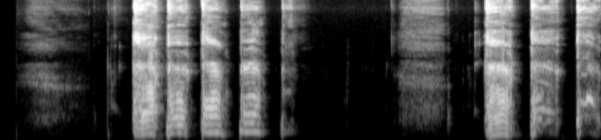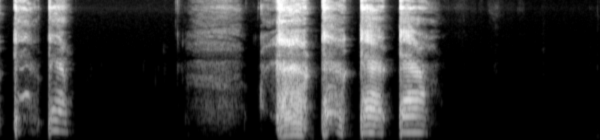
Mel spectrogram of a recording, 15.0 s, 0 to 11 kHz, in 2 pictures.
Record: three_cough_length: 15.0 s
three_cough_amplitude: 32768
three_cough_signal_mean_std_ratio: 0.38
survey_phase: beta (2021-08-13 to 2022-03-07)
age: 65+
gender: Male
wearing_mask: 'No'
symptom_new_continuous_cough: true
symptom_runny_or_blocked_nose: true
symptom_shortness_of_breath: true
symptom_sore_throat: true
symptom_fatigue: true
symptom_fever_high_temperature: true
symptom_headache: true
symptom_change_to_sense_of_smell_or_taste: true
symptom_loss_of_taste: true
symptom_onset: 4 days
smoker_status: Never smoked
respiratory_condition_asthma: false
respiratory_condition_other: false
recruitment_source: Test and Trace
submission_delay: 2 days
covid_test_result: Positive
covid_test_method: RT-qPCR
covid_ct_value: 15.8
covid_ct_gene: N gene
covid_ct_mean: 16.9
covid_viral_load: 2800000 copies/ml
covid_viral_load_category: High viral load (>1M copies/ml)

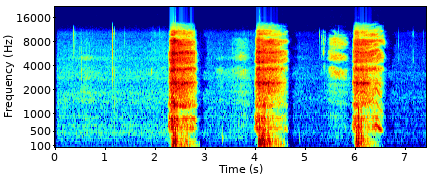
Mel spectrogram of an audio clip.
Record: exhalation_length: 7.4 s
exhalation_amplitude: 32768
exhalation_signal_mean_std_ratio: 0.28
survey_phase: beta (2021-08-13 to 2022-03-07)
age: 18-44
gender: Male
wearing_mask: 'No'
symptom_runny_or_blocked_nose: true
symptom_fatigue: true
symptom_onset: 5 days
smoker_status: Current smoker (11 or more cigarettes per day)
respiratory_condition_asthma: true
respiratory_condition_other: false
recruitment_source: REACT
submission_delay: 2 days
covid_test_result: Negative
covid_test_method: RT-qPCR
influenza_a_test_result: Negative
influenza_b_test_result: Negative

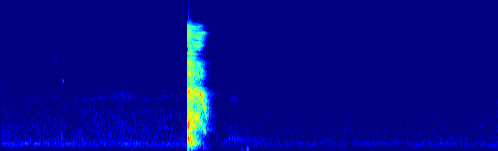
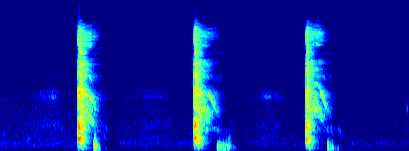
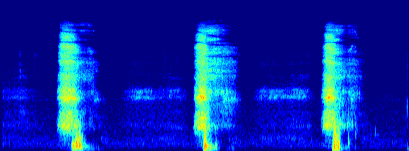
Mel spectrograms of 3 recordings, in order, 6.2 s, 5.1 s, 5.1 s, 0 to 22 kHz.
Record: cough_length: 6.2 s
cough_amplitude: 32300
cough_signal_mean_std_ratio: 0.13
three_cough_length: 5.1 s
three_cough_amplitude: 29874
three_cough_signal_mean_std_ratio: 0.23
exhalation_length: 5.1 s
exhalation_amplitude: 15560
exhalation_signal_mean_std_ratio: 0.3
survey_phase: alpha (2021-03-01 to 2021-08-12)
age: 45-64
gender: Female
wearing_mask: 'No'
symptom_none: true
smoker_status: Ex-smoker
respiratory_condition_asthma: false
respiratory_condition_other: false
recruitment_source: REACT
submission_delay: 1 day
covid_test_result: Negative
covid_test_method: RT-qPCR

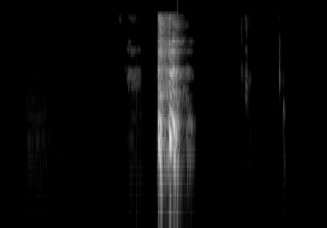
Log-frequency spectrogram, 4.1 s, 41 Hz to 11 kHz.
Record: cough_length: 4.1 s
cough_amplitude: 29001
cough_signal_mean_std_ratio: 0.18
survey_phase: beta (2021-08-13 to 2022-03-07)
age: 18-44
gender: Female
wearing_mask: 'No'
symptom_none: true
smoker_status: Never smoked
respiratory_condition_asthma: false
respiratory_condition_other: false
recruitment_source: REACT
submission_delay: 2 days
covid_test_result: Negative
covid_test_method: RT-qPCR
influenza_a_test_result: Negative
influenza_b_test_result: Negative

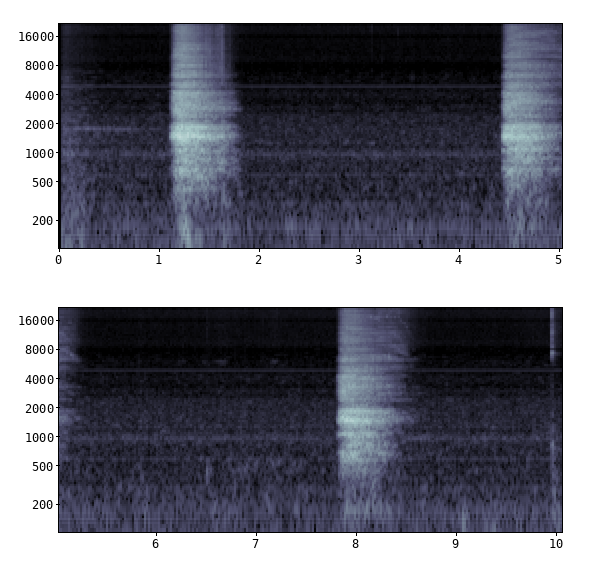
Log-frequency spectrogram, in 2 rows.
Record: exhalation_length: 10.1 s
exhalation_amplitude: 16566
exhalation_signal_mean_std_ratio: 0.3
survey_phase: beta (2021-08-13 to 2022-03-07)
age: 18-44
gender: Female
wearing_mask: 'No'
symptom_cough_any: true
symptom_new_continuous_cough: true
symptom_fatigue: true
symptom_fever_high_temperature: true
symptom_headache: true
symptom_change_to_sense_of_smell_or_taste: true
symptom_onset: 9 days
smoker_status: Never smoked
respiratory_condition_asthma: false
respiratory_condition_other: false
recruitment_source: Test and Trace
submission_delay: 1 day
covid_test_result: Positive
covid_test_method: RT-qPCR
covid_ct_value: 11.4
covid_ct_gene: ORF1ab gene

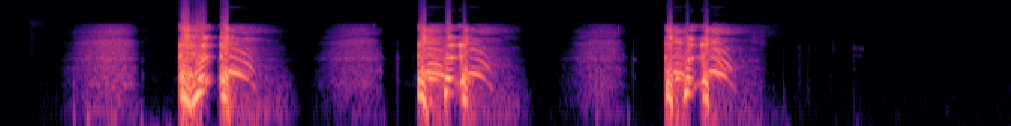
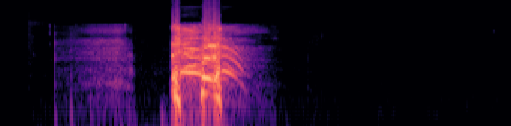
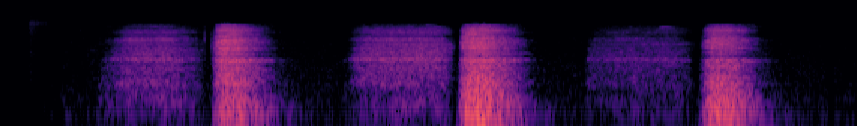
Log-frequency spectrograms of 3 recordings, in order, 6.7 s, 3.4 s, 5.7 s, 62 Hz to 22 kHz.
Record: three_cough_length: 6.7 s
three_cough_amplitude: 32768
three_cough_signal_mean_std_ratio: 0.36
cough_length: 3.4 s
cough_amplitude: 31568
cough_signal_mean_std_ratio: 0.29
exhalation_length: 5.7 s
exhalation_amplitude: 5378
exhalation_signal_mean_std_ratio: 0.4
survey_phase: beta (2021-08-13 to 2022-03-07)
age: 18-44
gender: Male
wearing_mask: 'No'
symptom_none: true
smoker_status: Never smoked
respiratory_condition_asthma: false
respiratory_condition_other: false
recruitment_source: REACT
submission_delay: 2 days
covid_test_result: Negative
covid_test_method: RT-qPCR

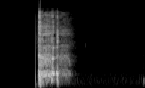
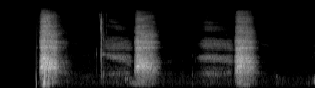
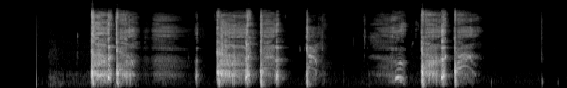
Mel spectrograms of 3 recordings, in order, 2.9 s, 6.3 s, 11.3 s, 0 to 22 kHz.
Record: cough_length: 2.9 s
cough_amplitude: 29152
cough_signal_mean_std_ratio: 0.28
exhalation_length: 6.3 s
exhalation_amplitude: 18068
exhalation_signal_mean_std_ratio: 0.32
three_cough_length: 11.3 s
three_cough_amplitude: 32043
three_cough_signal_mean_std_ratio: 0.32
survey_phase: beta (2021-08-13 to 2022-03-07)
age: 65+
gender: Female
wearing_mask: 'No'
symptom_cough_any: true
symptom_shortness_of_breath: true
symptom_sore_throat: true
symptom_diarrhoea: true
symptom_fatigue: true
symptom_fever_high_temperature: true
symptom_change_to_sense_of_smell_or_taste: true
symptom_onset: 2 days
smoker_status: Ex-smoker
respiratory_condition_asthma: false
respiratory_condition_other: false
recruitment_source: Test and Trace
submission_delay: 1 day
covid_test_result: Positive
covid_test_method: ePCR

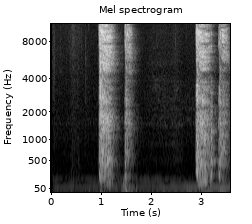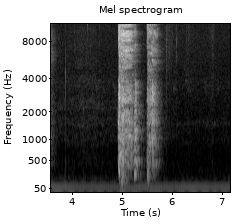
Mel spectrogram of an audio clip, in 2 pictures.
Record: three_cough_length: 7.2 s
three_cough_amplitude: 9472
three_cough_signal_mean_std_ratio: 0.43
survey_phase: beta (2021-08-13 to 2022-03-07)
age: 45-64
gender: Male
wearing_mask: 'No'
symptom_cough_any: true
symptom_runny_or_blocked_nose: true
symptom_sore_throat: true
symptom_fever_high_temperature: true
symptom_headache: true
symptom_onset: 4 days
smoker_status: Never smoked
respiratory_condition_asthma: false
respiratory_condition_other: false
recruitment_source: Test and Trace
submission_delay: 2 days
covid_test_result: Positive
covid_test_method: RT-qPCR
covid_ct_value: 19.3
covid_ct_gene: ORF1ab gene
covid_ct_mean: 19.5
covid_viral_load: 400000 copies/ml
covid_viral_load_category: Low viral load (10K-1M copies/ml)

